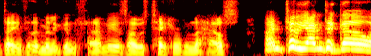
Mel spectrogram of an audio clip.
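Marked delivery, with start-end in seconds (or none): 2.6-3.7 put-on high, loud childish wail; high scream of a boy too young for war; screamed protest. A narrator's reading. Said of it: "I screamed".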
